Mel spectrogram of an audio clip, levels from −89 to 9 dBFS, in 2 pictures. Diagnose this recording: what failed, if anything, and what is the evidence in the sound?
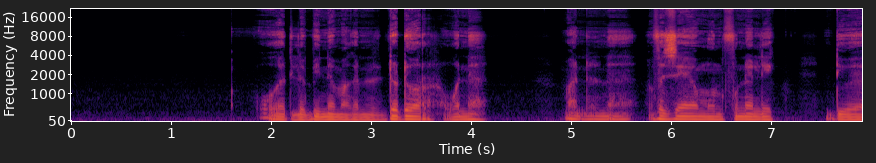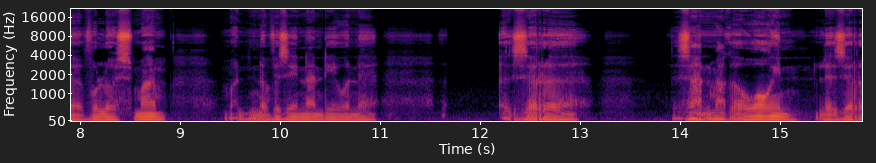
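Nothing in the chain from capture to playback shows a failure, and the speech signal stays continuous and stable throughout with no audible disturbance at any stage.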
